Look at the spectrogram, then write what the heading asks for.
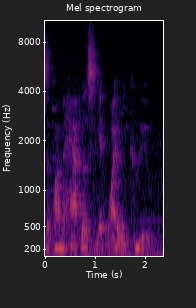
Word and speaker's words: kudu: As I contemplate the vigor with which you pounce upon life, even as the mighty lioness upon the hapless yet wily kudu, rhymes with blue.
